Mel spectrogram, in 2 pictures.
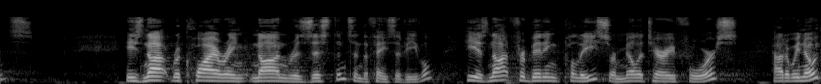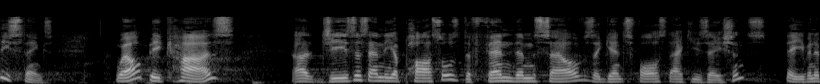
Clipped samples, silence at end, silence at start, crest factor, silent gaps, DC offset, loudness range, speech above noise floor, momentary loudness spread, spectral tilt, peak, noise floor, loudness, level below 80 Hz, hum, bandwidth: under 0.1%; 0 s; 0 s; 24 dB; none; under 0.1%; 5 LU; 33 dB; 14 LU; -3.5 dB/octave; -6 dBFS; -62 dBFS; -28 LUFS; -66 dBFS; none; 10 kHz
